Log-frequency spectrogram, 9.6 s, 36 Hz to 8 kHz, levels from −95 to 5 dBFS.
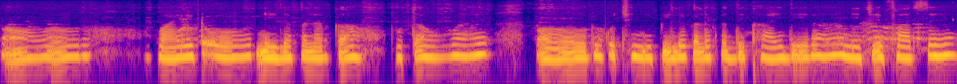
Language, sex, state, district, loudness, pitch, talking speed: Hindi, female, Jharkhand, Jamtara, -15 LUFS, 205 Hz, 130 wpm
